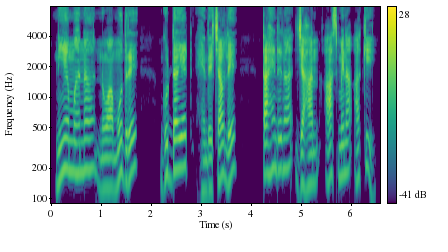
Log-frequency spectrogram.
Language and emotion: Santali, neutral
